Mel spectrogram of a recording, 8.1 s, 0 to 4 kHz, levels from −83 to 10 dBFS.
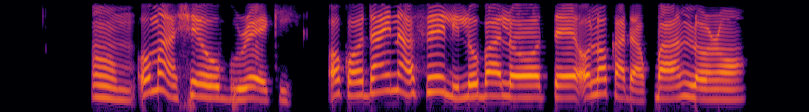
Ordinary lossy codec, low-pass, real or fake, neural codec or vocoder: none; 3.6 kHz; real; none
